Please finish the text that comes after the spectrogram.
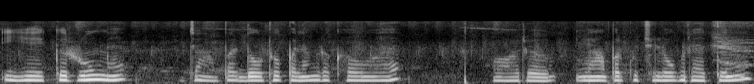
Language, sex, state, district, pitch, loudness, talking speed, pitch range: Hindi, female, Chhattisgarh, Raipur, 190 Hz, -15 LUFS, 150 wpm, 180-200 Hz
